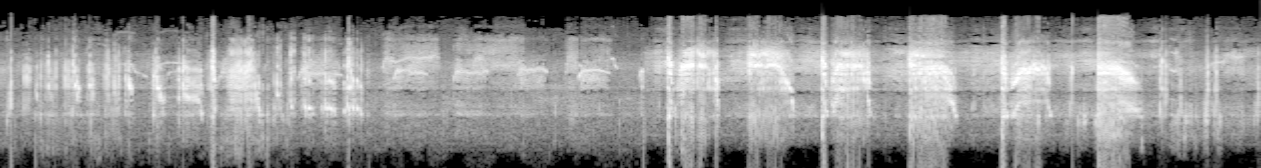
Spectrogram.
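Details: Swiftlet lure sound intended to attract breeding swiftlets into a nest house: quick stuttering chirps and clicks, then a run of louder, evenly spaced screechy calls in the second half.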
